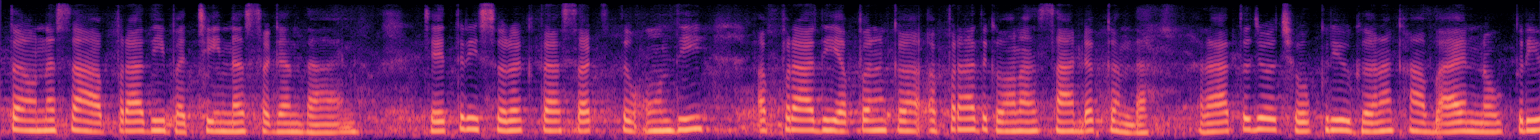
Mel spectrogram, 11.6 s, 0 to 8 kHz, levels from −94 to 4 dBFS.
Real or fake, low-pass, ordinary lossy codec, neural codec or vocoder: fake; 7.2 kHz; none; codec, 24 kHz, 3.1 kbps, DualCodec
